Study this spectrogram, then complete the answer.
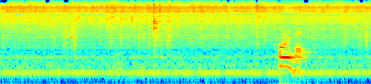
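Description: Drained sardines hitting a hot pan, a steady low sizzle running throughout with a brief louder burst of spitting oil near the end, heard alone without talk.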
